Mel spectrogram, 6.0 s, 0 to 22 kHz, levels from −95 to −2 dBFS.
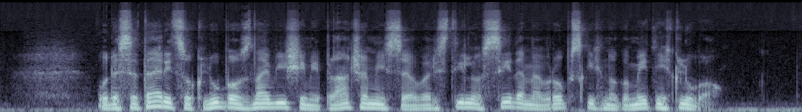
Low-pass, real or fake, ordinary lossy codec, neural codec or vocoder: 19.8 kHz; fake; Opus, 32 kbps; vocoder, 44.1 kHz, 128 mel bands every 256 samples, BigVGAN v2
